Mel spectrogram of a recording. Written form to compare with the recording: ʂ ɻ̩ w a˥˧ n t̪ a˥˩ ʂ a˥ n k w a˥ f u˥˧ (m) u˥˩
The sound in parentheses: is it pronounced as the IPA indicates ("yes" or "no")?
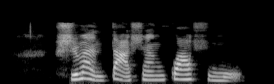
yes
